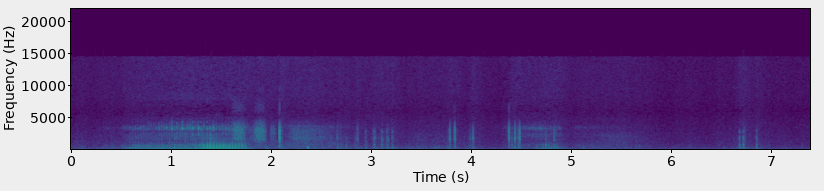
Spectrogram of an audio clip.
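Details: Boxer dog sleeping: a long rumbling snore followed by softer snuffling breaths and small snorts in a quiet room; snoring.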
